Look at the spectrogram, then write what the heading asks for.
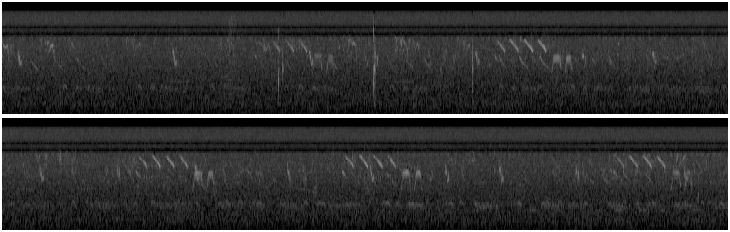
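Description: Faint outdoor ambience with small wild birds chirping in the distance: clusters of short, high, quickly falling notes that come and go. Two sharp clicks stand out about five and a half and seven and a half seconds in.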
